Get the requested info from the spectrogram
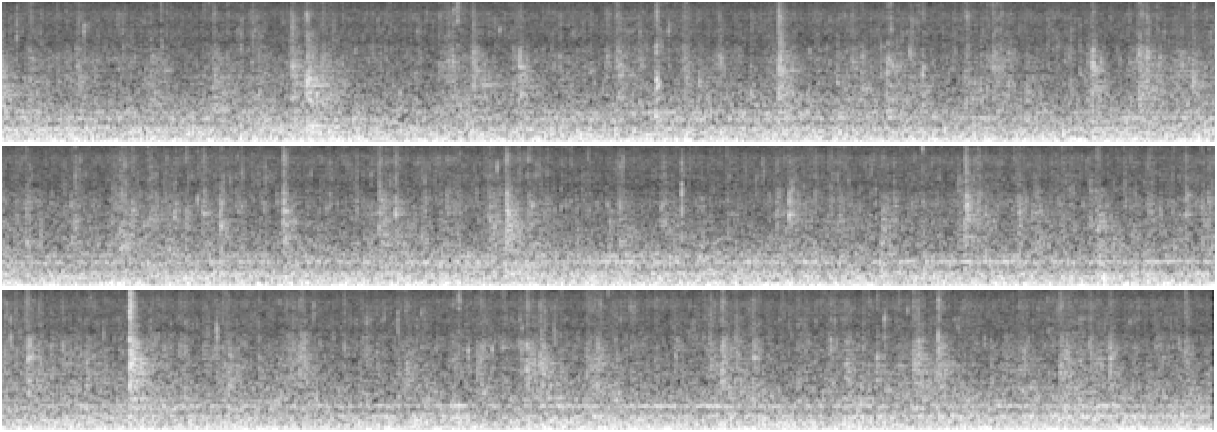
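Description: Near silence: the faint steady hiss and hum of a trail camera's microphone, with scattered soft ticks and one sharper click about thirteen seconds in.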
